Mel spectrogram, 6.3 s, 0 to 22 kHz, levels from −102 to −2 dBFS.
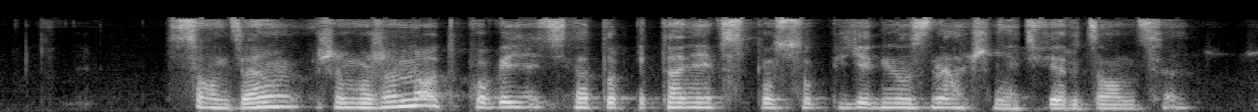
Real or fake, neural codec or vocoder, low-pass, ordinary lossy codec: fake; codec, 24 kHz, 3 kbps, HILCodec; 10.8 kHz; Opus, 24 kbps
